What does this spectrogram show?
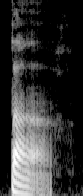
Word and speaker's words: part: Final T not pronounced, il, elle, part.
